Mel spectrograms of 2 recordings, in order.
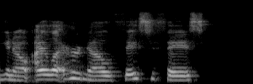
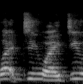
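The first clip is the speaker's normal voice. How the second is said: play-acted, tearful crying voice. Retelling crying to family for advice: imitating own crying. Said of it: "crying to my family".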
